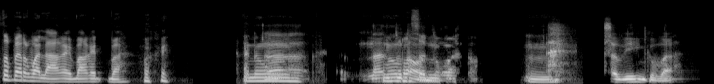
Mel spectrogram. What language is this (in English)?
Filipino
